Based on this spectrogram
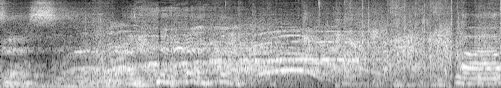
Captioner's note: crowd applause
